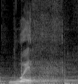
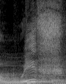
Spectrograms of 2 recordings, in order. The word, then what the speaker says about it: with: pronúncia desse with Ok esse with termina com th lembra do th que eu comentei antes então Toda vez que você vê esse th tem que colocar ponta da língua entre os dentes somente a pontinha da língua entre os dentes então vai ficar with cuidado não falar with porque não é com f tá então vai ser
